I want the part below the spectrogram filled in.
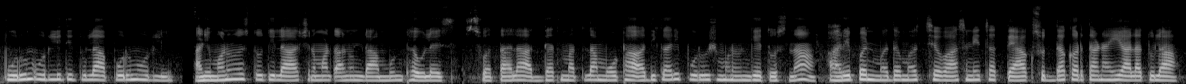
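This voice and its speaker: A woman's voice: mid-range voice, flat delivery, moderate pace, hardly any pauses, highs cut off, lightly acted. A woman reading a defiant devout father. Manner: defiant, preachy.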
